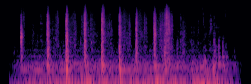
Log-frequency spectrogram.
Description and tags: Pasos ratón
a mouse wlaking in the grass
walk, mouse, farm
